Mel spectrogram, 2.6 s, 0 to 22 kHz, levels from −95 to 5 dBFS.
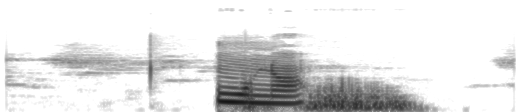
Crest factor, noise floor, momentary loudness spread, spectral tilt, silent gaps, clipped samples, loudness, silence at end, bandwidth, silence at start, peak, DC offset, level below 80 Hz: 16 dB; -55 dBFS; 18 LU; -10 dB/octave; none; under 0.1%; -15 LUFS; 0.55 s; 5.6 kHz; 1.1 s; -2 dBFS; under 0.1%; -46 dBFS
